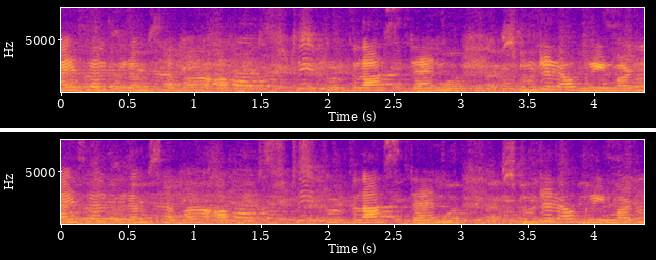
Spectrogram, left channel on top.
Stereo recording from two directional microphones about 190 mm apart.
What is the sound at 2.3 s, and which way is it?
Speech, 15° right (ahead or behind).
